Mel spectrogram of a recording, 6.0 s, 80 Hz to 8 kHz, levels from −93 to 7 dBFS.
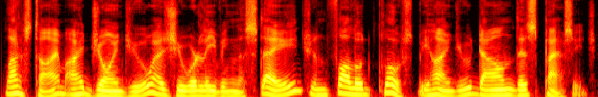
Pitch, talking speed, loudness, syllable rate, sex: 130 Hz, 190 wpm, -16 LUFS, 4.9 syllables/s, male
